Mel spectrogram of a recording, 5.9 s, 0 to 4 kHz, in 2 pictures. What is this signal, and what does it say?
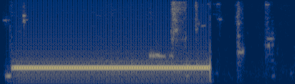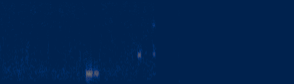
Ringback tone (North America), 440 + 480 Hz.
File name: rg-1600-unknown- - - .25780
